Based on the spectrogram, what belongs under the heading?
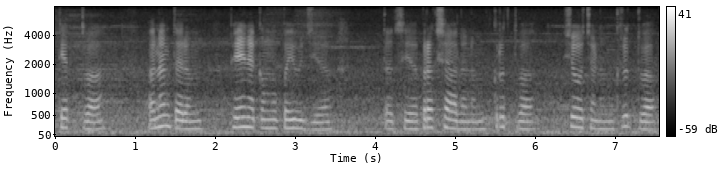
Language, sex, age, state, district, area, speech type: Sanskrit, female, 30-45, Tamil Nadu, Karur, rural, spontaneous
